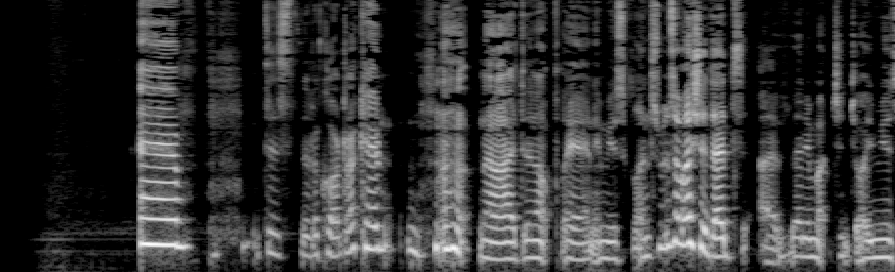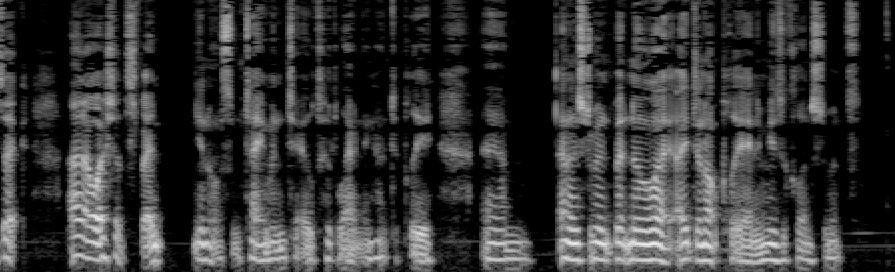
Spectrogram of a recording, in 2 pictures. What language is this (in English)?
Scots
